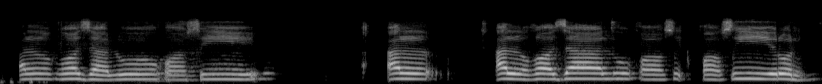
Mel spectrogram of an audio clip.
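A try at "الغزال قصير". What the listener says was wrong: Al-ghazalu. Zanya panjang. Al-ghazalu qasirun.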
